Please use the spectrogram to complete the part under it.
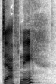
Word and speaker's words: Daphne: Just Daphne. – Daphne. Yeah, it's spelled weird though. It's Daphne. – So the PH is like your F.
